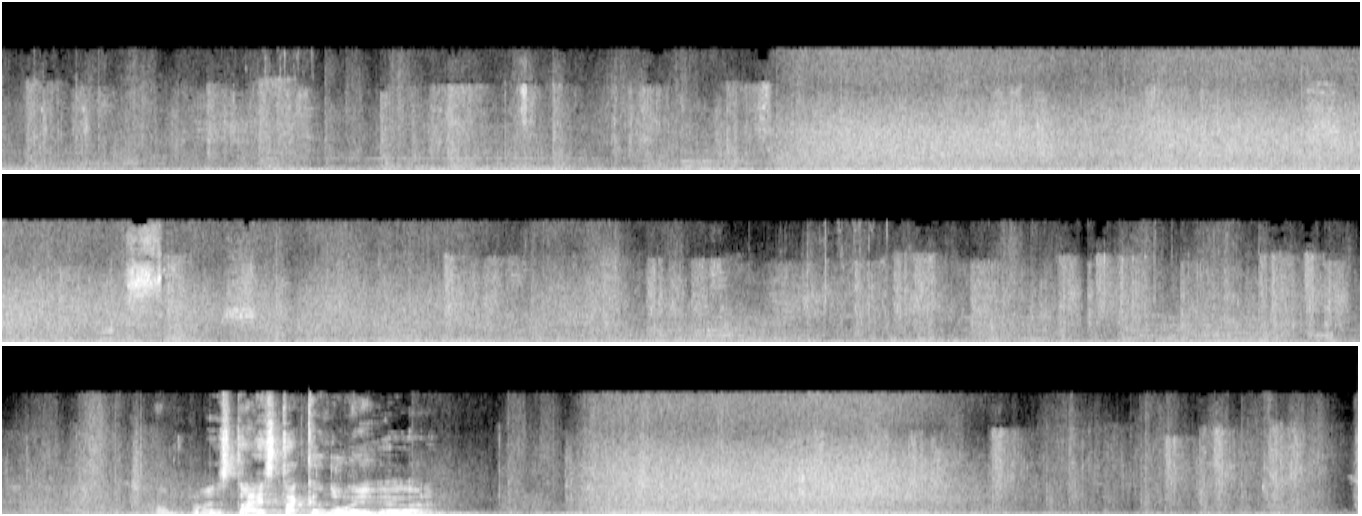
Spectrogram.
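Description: Game battle sounds of spells and clashing weapons play throughout.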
